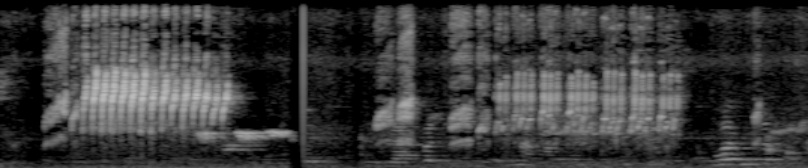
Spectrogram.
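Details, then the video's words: Male flamboyan singing rapidly in 'nyerecet rapat' style: a fast, even high trill lasting about a second, then a brief break and more clustered buzzy chatter with short whistled slurs. "Suara Alami Flamboyan Jantan Gacor Nyerecet Rapat"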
